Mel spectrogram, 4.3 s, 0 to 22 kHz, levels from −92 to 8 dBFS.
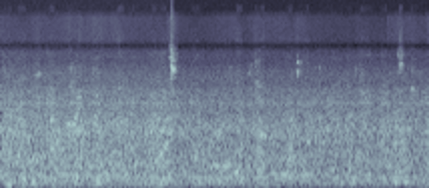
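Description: From 1.6 to 1.73 s the speech turns harsh and crackly, with the loudest part of the syllable sounding flattened and gritty rather than full. This is microphone overload: the peaks reach about 11 dB beyond what the converter can represent, so their tops are sliced off, leaving roughly 7 percent of the samples in that stretch clipped. The cause is likely an input volume set too high for how loudly this passage was spoken.

At 1.71 s, while that distorted peak is still sounding, the whole signal, both speech and background, drops abruptly by about 3 dB and stays quieter. This is the microphone volume stepped down: it is likely that the call software detected the clipping and cut the device's input volume in a single step rather than easing it down, which is why the change is heard as a sudden dip in loudness instead of a smooth fade.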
